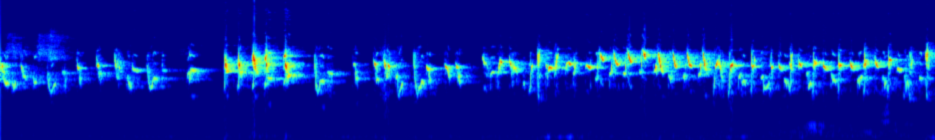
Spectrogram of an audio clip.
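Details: Long, rapid 'ropel' song of a sooty-headed bulbul, used to lure others into singing. Quick chattering notes come in bursts, then a dense, steady stream of high, clipped whistles over a quiet background.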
